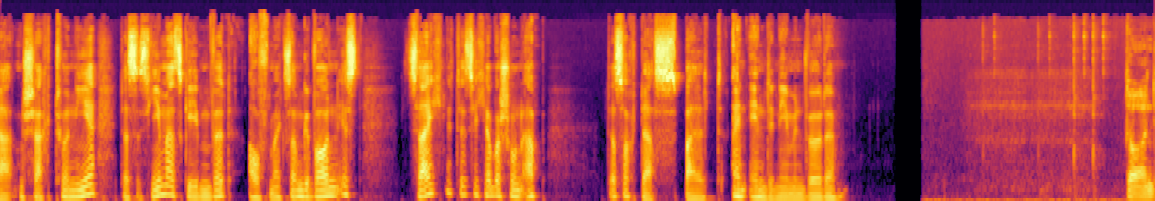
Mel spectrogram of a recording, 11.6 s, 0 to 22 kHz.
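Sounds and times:
speech: 0.0 - 8.5, 11.2 - 11.5
computer clicking: 9.8 - 11.2.

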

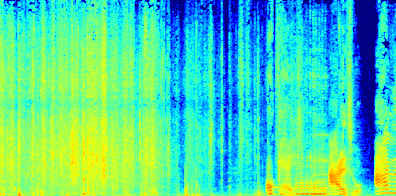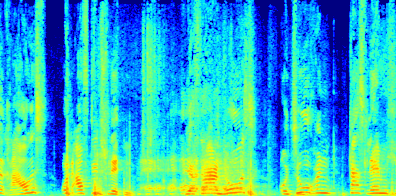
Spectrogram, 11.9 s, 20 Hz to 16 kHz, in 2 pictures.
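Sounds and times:
wrapping paper crinkling as a Christmas present is unwrapped: 0.0 - 4.0
speech: 4.0 - 11.8.

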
